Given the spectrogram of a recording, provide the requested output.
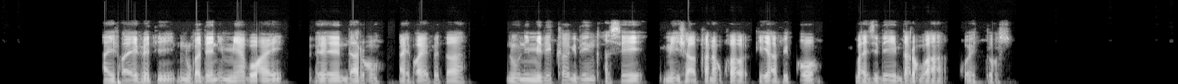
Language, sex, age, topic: Gamo, male, 25-35, agriculture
